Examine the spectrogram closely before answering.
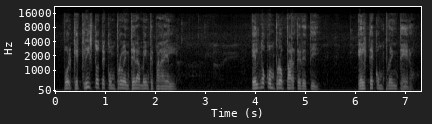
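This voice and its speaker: A man with a fairly high pitch and ordinary pitch variation speaks at a fairly slow pace with long, frequent pauses, his voice somewhat breathy and the sound dry and close with no echo. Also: very clean recording, silent background. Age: 50s. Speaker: pastor. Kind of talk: sermon. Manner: emphatic, repetitive.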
